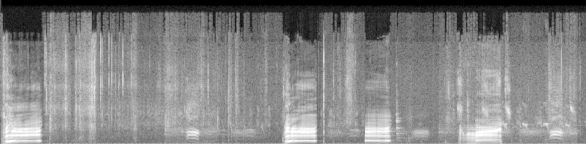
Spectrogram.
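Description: A sheep gives several loud, wavering bleats, each about a second long, separated by quiet pauses.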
